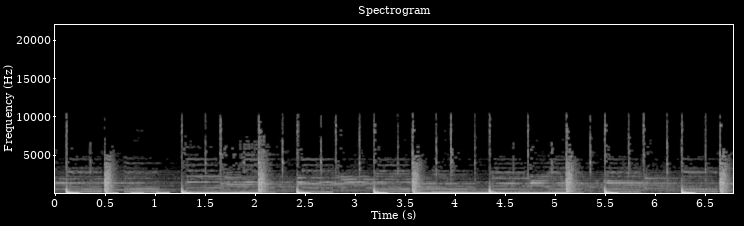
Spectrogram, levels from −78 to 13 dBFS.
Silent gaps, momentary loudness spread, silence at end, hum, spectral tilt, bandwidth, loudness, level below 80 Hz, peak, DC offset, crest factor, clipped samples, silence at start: none; 7 LU; 0 s; none; -5.5 dB/octave; 10.5 kHz; -17 LUFS; -16 dBFS; 0 dBFS; under 0.1%; 14 dB; under 0.1%; 0 s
